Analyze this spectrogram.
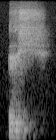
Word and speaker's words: ich: It's pronounced ich.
